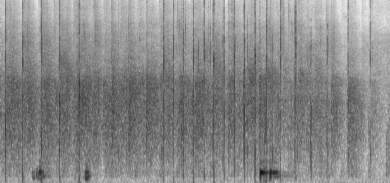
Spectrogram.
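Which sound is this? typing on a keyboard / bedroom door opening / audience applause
audience applause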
